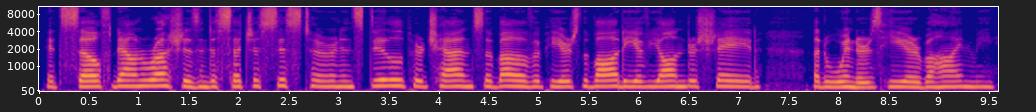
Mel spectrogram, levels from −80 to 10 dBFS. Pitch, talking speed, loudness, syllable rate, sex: 210 Hz, 140 wpm, -16 LUFS, 4.1 syllables/s, female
